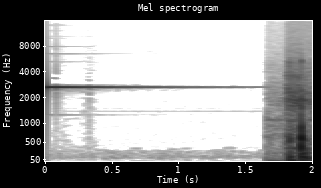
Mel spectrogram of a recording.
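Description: A single high bell-like ding sound effect, struck just before and ringing on as one steady tone that fades away over about a second and a half.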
